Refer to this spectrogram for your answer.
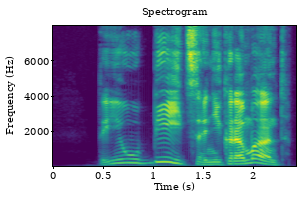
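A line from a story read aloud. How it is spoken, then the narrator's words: Wretched moan. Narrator (Russian): простонал несчастный Эбенезер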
